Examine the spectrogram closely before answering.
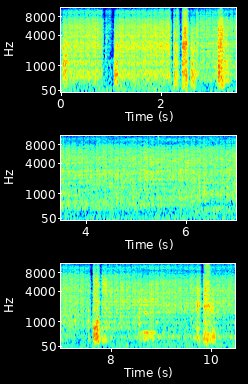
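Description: Camera handling noise: rubbing against the microphone and several sharp knocks as the camera is picked up and moved, over a steady hiss that eases off after about three seconds.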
